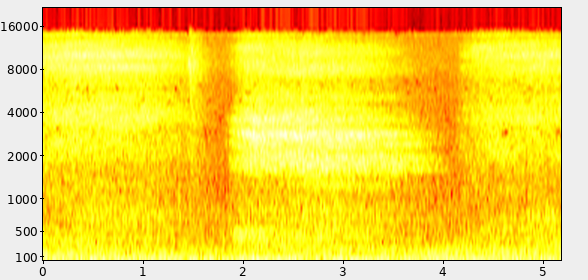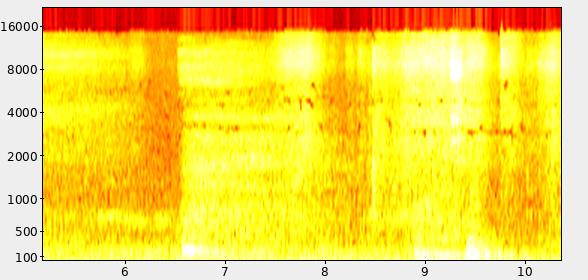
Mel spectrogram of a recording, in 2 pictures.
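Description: A man's deep yogic breathing: long breaths through the nose, the strongest about two to four seconds in. A low voiced exhale follows near the end.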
